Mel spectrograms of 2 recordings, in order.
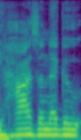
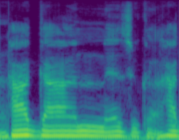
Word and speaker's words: Haganezuka: Honestly, bro, the only thing colder than Muichiro's performance in this episode gotta be Hazanegu. Oh, how do you even say his name, bro? Haganezuka.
